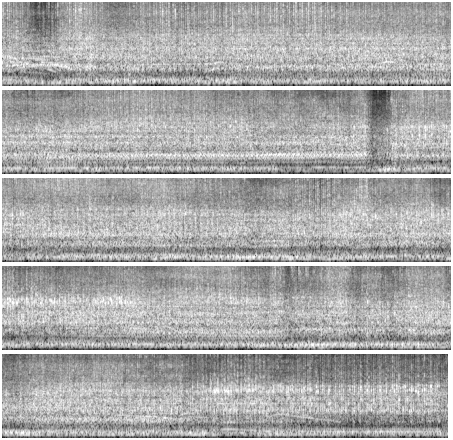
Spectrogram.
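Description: Several demolition derby cars' engines running and revving together, a loud, continuous mix with pitch that wavers up and down as drivers rev.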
